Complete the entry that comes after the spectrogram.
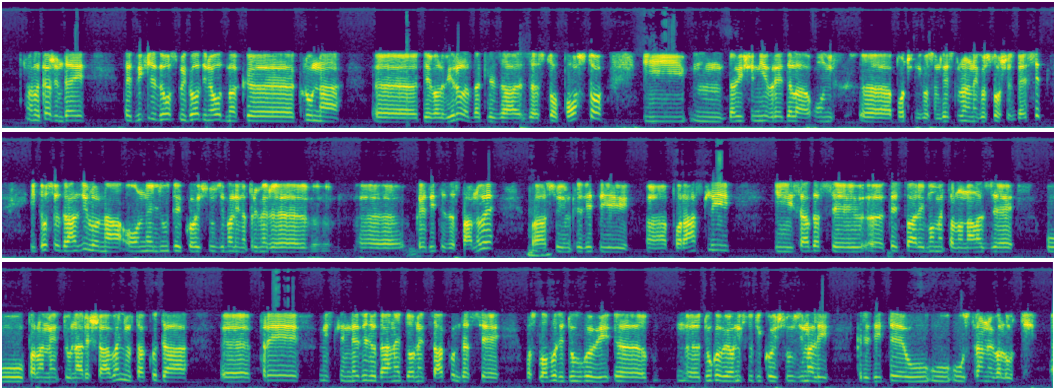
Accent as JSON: {"language": "Serbian", "country": "Serbia", "moved": "yes", "said": "Ja kao Srbin"}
